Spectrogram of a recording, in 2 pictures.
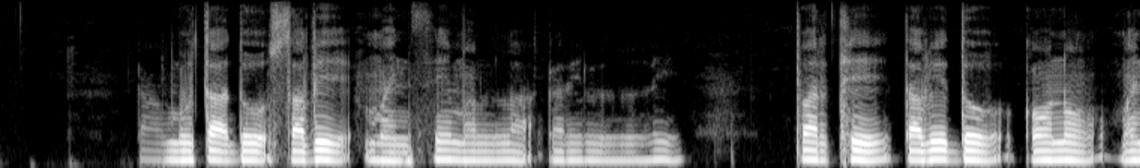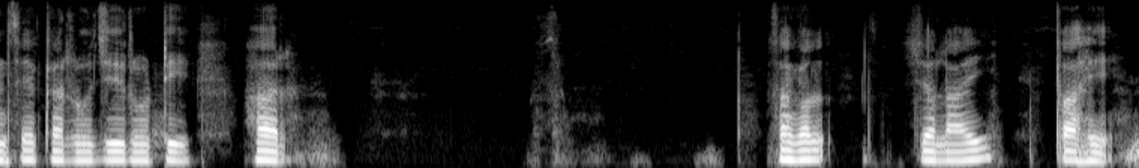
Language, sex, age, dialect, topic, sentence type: Chhattisgarhi, male, 25-30, Northern/Bhandar, agriculture, statement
